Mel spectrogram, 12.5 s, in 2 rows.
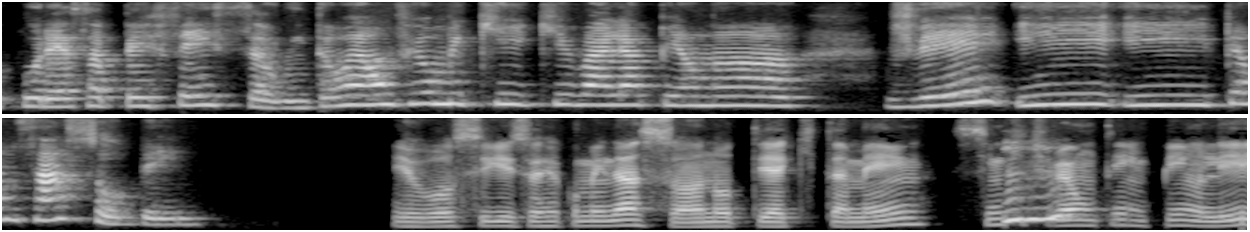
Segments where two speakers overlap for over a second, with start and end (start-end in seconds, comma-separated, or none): none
